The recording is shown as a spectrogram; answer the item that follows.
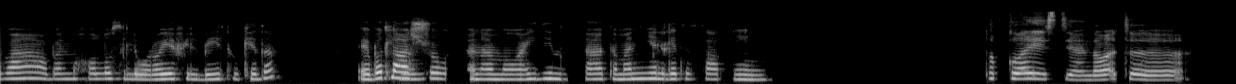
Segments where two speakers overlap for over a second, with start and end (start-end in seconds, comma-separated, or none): none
